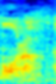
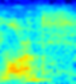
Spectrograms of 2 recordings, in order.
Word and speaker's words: Morón: so I should clarify first of all that it's pronounced Moron, not Moron, unfortunately. My ex-girlfriend, who was the reason I first came to Argentina, went to the University of Moron, And I have a Deportivo Morón shirt back at home in England.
